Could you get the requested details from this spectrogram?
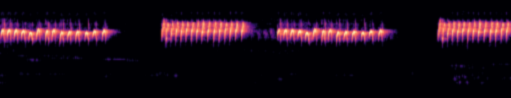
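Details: Lovebird ngekek as a lure for other lovebirds, with wild birds: four rapid high trill bursts of over a second each, back to back with only short pauses, pulses evenly fast.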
